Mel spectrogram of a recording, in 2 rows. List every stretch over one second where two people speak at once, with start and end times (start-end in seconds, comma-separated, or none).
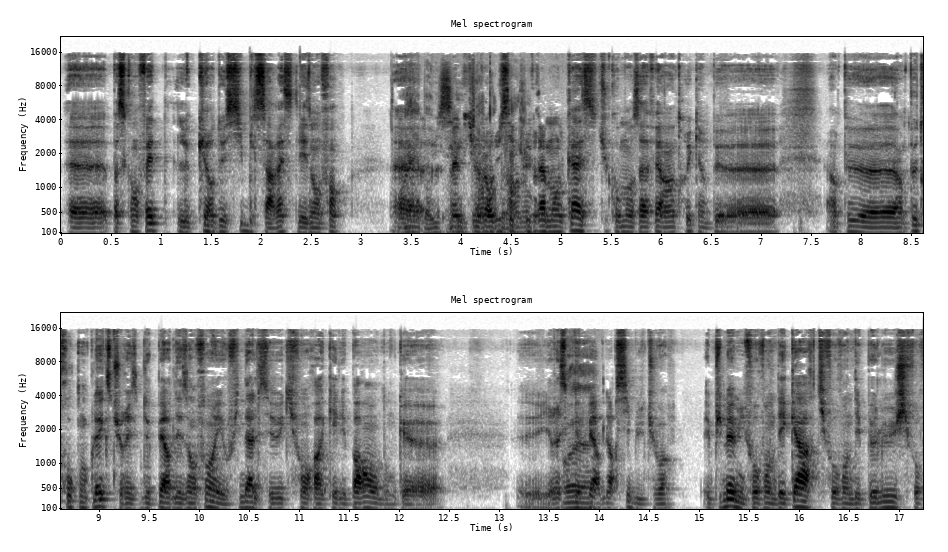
3.4-4.7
